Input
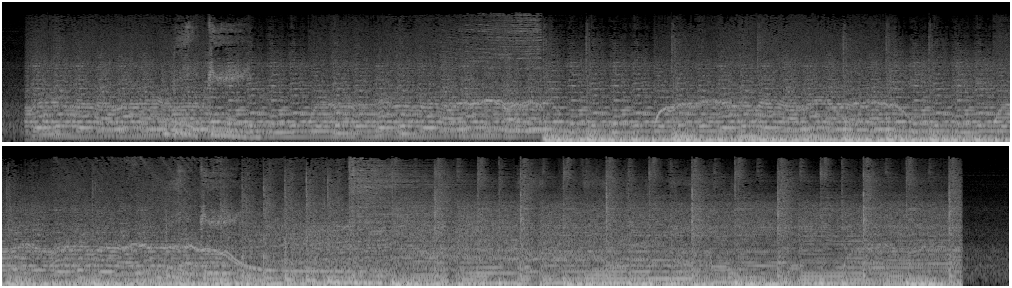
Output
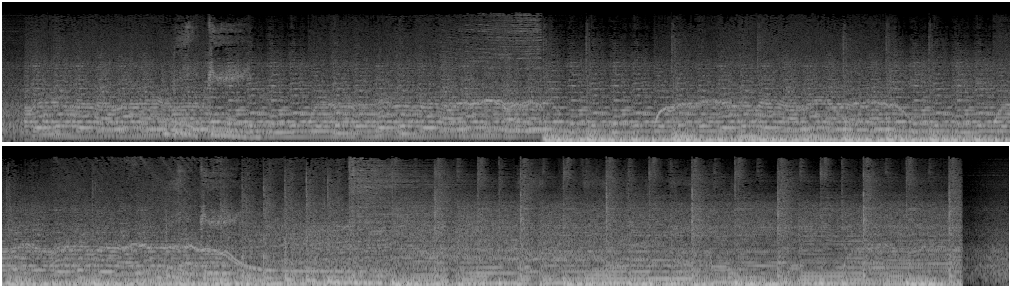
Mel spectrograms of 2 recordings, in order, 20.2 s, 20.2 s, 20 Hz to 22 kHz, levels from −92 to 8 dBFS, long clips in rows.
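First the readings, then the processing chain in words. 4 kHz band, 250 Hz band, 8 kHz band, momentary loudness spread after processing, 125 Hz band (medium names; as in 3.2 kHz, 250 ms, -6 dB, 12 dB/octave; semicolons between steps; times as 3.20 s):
-1.5 dB, 0.0 dB, -2.5 dB, 4 LU, 0.0 dB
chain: peaking EQ 7.9 kHz -2.5 dB 2.4 oct; upward compressor, threshold -27 dBFS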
